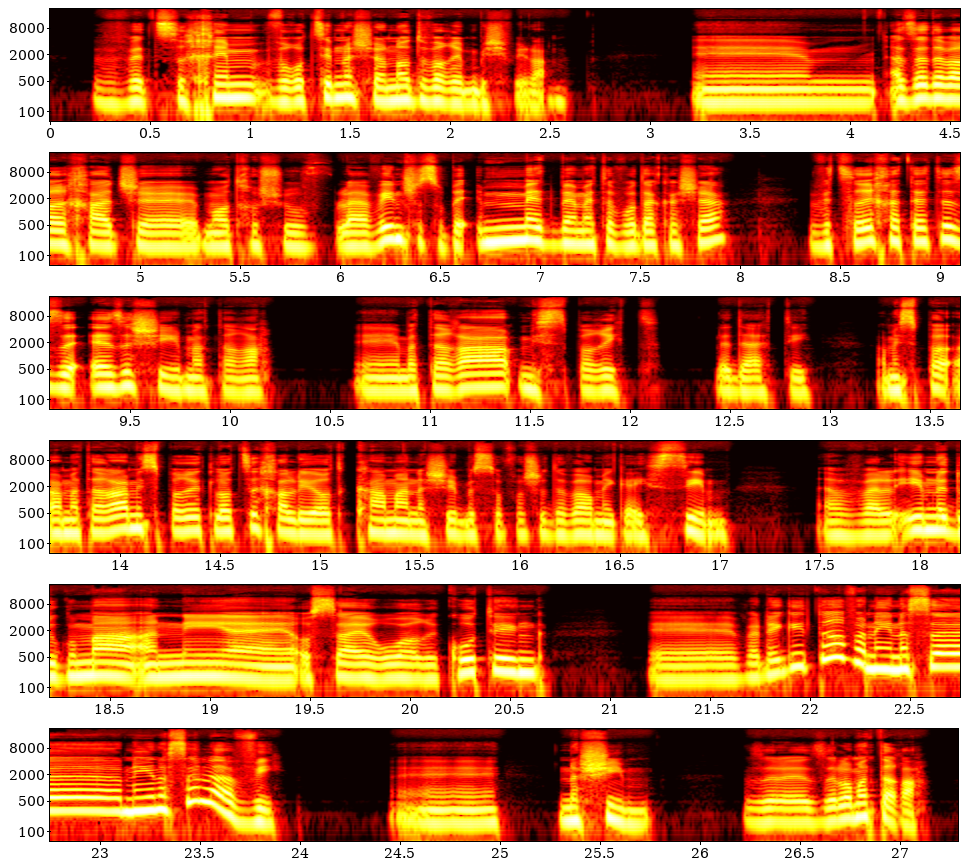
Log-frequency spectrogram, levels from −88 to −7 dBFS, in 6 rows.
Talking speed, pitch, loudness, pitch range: 130 wpm, 175 Hz, -16 LUFS, 165-205 Hz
